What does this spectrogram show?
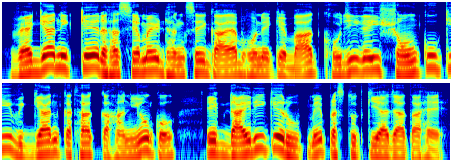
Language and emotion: Hindi, neutral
